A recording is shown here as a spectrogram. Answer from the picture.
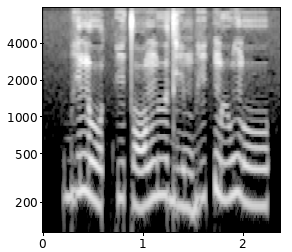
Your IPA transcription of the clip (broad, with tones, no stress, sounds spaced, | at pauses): b i˧˥ n oː˧˩ t̚ k i˧ t̪ ɔː˩˧ ŋ ɯː˧ d iː˩ m b iː˧˥ k̚ m ɯː˧˥ w ŋ oː˧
